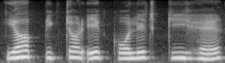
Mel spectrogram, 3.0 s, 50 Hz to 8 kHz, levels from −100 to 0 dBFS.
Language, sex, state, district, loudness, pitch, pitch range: Hindi, female, Bihar, Patna, -16 LUFS, 220 Hz, 210-230 Hz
